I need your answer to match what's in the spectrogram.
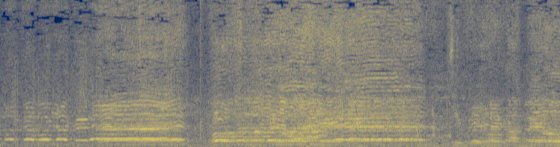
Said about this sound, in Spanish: hay muchas ganas, la atmósfera de fútbol es sensacional en la capital de España y por supuesto en el Paseo de la Castellana. Así suena la afición madridista en directo en Onda Madrid, en la puerta cero del estadio Santiago Bernabéu.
